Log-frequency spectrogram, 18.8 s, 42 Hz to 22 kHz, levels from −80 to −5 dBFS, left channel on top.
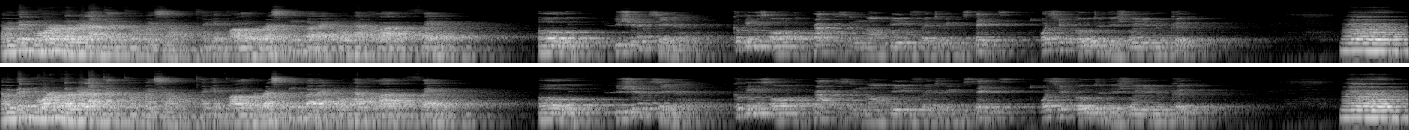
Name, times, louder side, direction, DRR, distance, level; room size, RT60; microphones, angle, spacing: voice 1, 0.0-2.4 2.7-5.3 5.6-5.9 17.9-18.6, right 1 dB, 45° right, -7 dB, 0.6 m, -21 dB
voice 2, 7.2-7.7 8.2-9.2 9.8-13.4 13.9-15.8, left 1 dB, 50° left, -4 dB, 0.5 m, -30 dB
3.0 x 2.3 x 2.7 m, 2.4 s
head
